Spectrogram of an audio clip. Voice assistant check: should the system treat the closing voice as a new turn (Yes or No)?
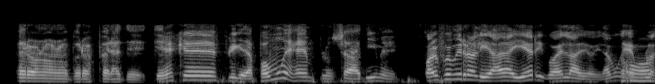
Yes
